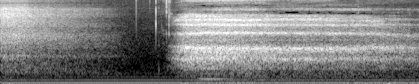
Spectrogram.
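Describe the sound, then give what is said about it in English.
Deep breathing in through the nose and out through the mouth during a guided breathing exercise: a quiet opening, then a long, steady, breathy rush that starts partway through and continues to the end, with no talk. “So let's take some nice deep breaths in through the nose and out through the mouth.”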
